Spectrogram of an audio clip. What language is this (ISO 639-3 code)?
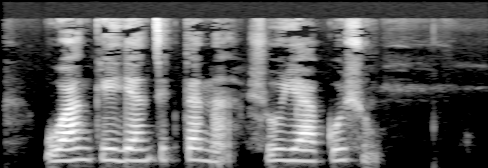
qws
